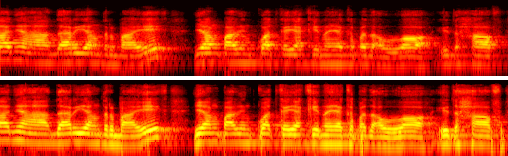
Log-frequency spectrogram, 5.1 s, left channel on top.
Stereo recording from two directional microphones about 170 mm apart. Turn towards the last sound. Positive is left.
turn(degrees=-55)  # may be behind; listen again after turning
